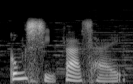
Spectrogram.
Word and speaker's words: 恭喜发财: Missy prosperity partay prosperity partay wishing you prosperity go see fat hey wishing you prosperity go see pass hi notice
